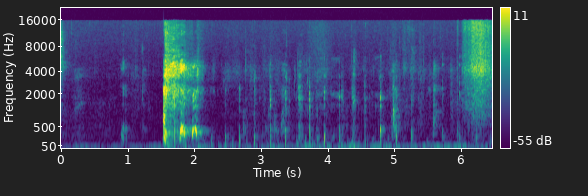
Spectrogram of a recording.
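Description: A crusty seeded bread loaf being picked apart and crumbled by hand, making a run of small irregular crackles several times a second. A short burst of voice comes about one and a half seconds in.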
